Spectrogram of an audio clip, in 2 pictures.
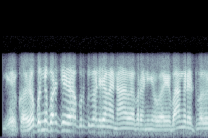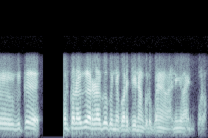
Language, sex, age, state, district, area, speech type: Tamil, male, 60+, Tamil Nadu, Perambalur, rural, conversation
